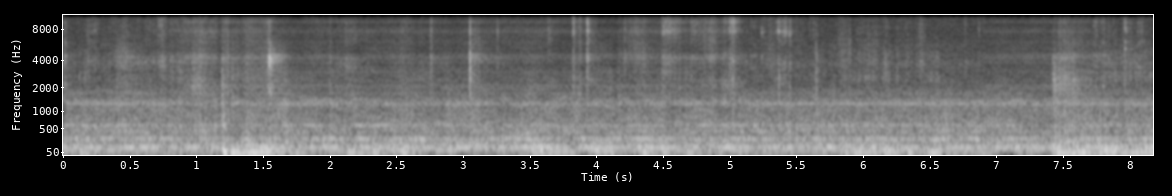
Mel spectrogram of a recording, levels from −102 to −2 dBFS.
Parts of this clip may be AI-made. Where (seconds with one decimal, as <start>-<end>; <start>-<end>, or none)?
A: 0.9-5.1; 6.9-7.7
